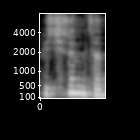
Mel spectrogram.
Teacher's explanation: Fikrimcə də düşür ikinci hecaya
